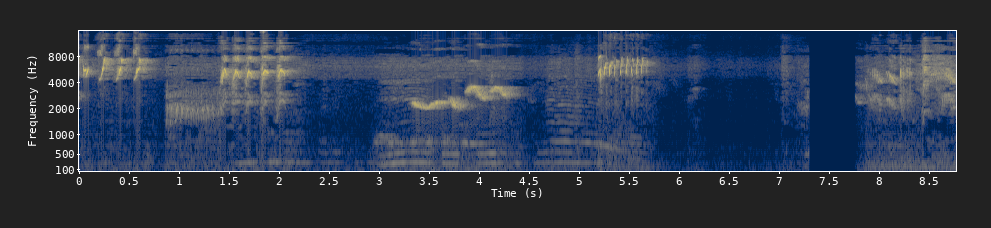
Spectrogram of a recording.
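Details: Orange-headed thrush song used for training caged birds and prompting silent ones to sing: bursts of high chattering notes, a few lower whistled slurred phrases, then a brief gap before more squeaky, scratchy trills.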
